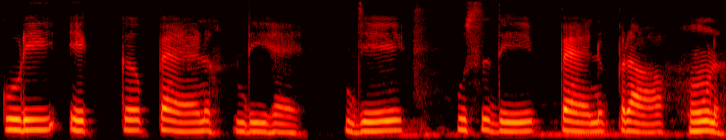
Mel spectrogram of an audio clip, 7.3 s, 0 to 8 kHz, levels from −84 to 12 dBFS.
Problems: background sounds at intervals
